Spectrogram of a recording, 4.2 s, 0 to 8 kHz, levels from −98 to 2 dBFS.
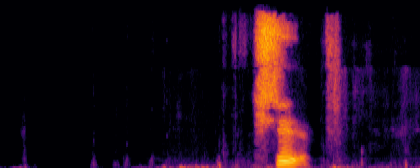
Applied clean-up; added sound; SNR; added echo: neural mask model DeepFilterNet 3.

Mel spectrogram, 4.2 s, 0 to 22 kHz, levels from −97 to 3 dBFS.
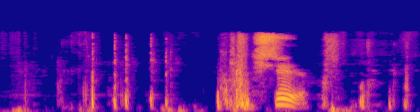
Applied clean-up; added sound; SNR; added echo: classical method Wiener filter.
